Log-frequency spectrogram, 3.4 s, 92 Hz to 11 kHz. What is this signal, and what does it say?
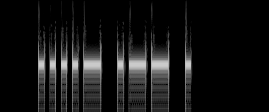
Morse code, heard as a keyed tone, about 17 wpm, 700 Hz. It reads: 4WE
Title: Three Challenging Letter-Number Combinations 17wpm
